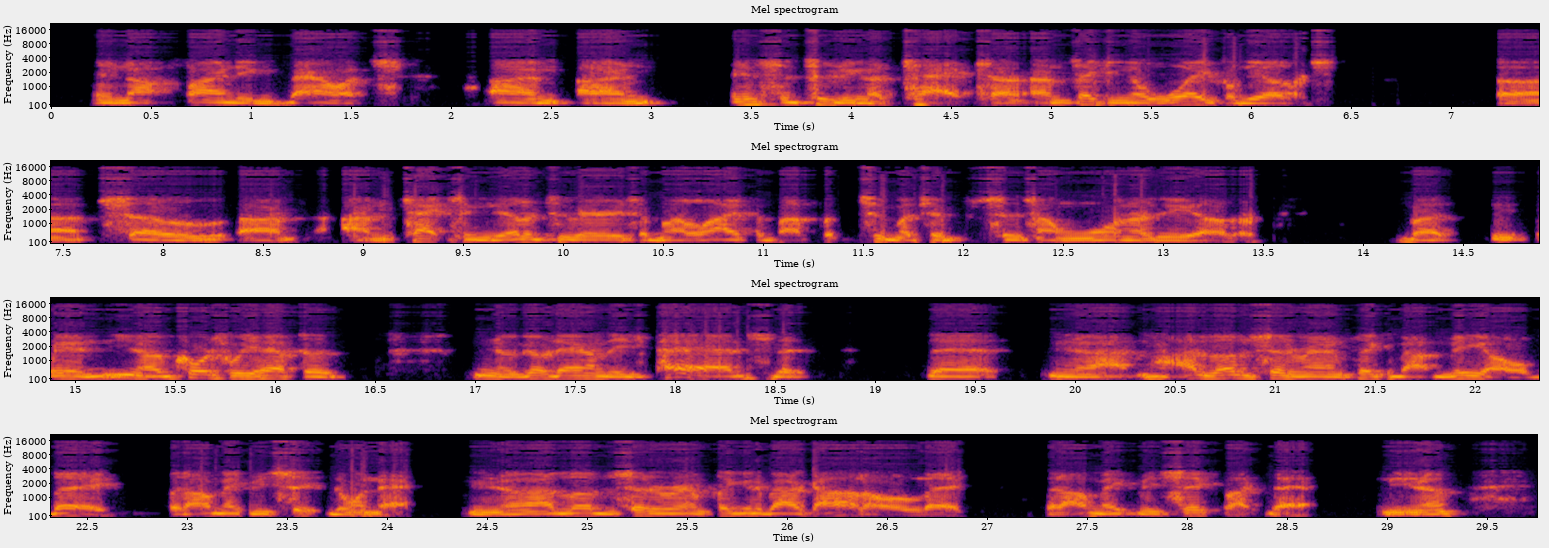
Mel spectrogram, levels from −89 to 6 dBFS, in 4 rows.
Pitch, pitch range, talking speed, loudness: 105 Hz, 100-125 Hz, 195 wpm, -20 LUFS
